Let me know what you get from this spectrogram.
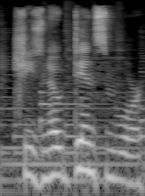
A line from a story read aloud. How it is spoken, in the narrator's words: he said coldly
